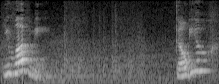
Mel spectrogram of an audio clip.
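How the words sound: The voice rises at the end. The speaker is unsure of the answer. "I don't know the answer"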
